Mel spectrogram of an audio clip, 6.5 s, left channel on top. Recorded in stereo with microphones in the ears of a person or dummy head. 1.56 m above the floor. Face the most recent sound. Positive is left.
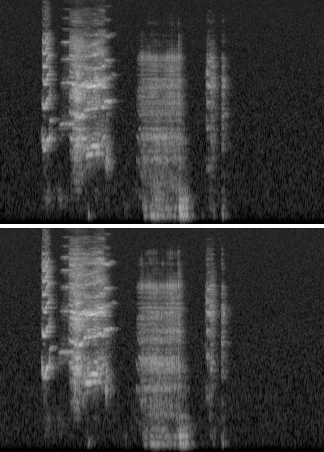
turn(degrees=-55)  # may be behind; listen again after turning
